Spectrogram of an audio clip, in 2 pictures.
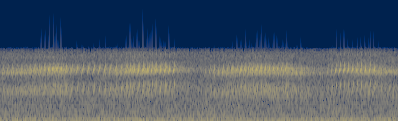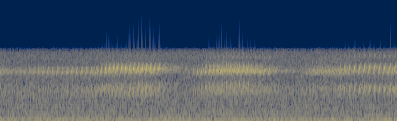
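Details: Frogs sing together on a summer evening just before rain, fireflies flashing and thunder in the distance; layered buzzy trills in two bands rise and fall nearly without pause, pulsing about once a second across the recording.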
